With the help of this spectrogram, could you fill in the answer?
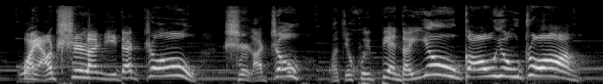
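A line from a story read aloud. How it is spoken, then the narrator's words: Roaring. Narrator (Chinese): 魔鬼熊吼叫着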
